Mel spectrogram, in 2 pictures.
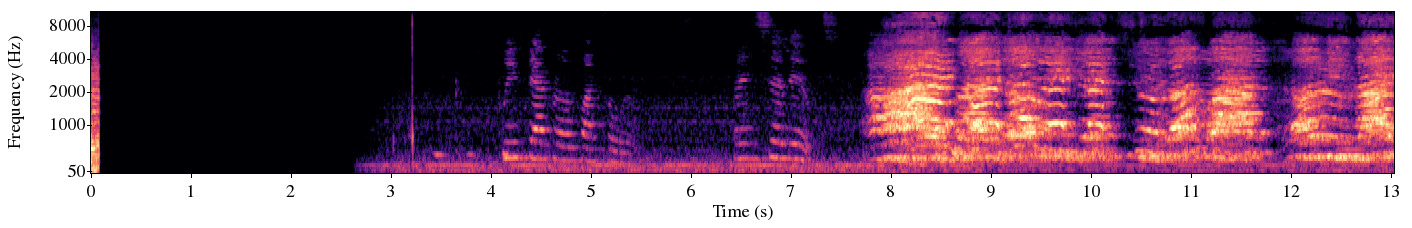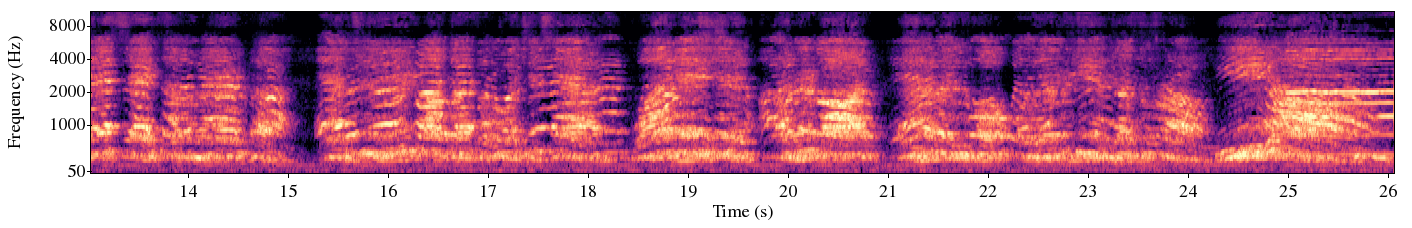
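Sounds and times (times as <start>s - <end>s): children reciting in unison: 7.8s - 26.0s.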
